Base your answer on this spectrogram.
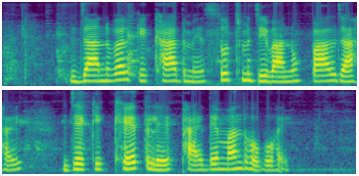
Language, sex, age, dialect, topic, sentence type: Magahi, female, 31-35, Southern, agriculture, statement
